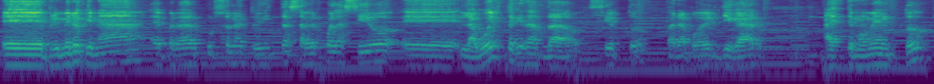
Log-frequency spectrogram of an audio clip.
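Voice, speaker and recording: This Chilean-accented man hosts an interview at medium pitch and normal speed, semi-formal yet a bit hesitant, frequently tacking on tag questions. Music plays behind him in an echoey room.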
